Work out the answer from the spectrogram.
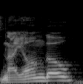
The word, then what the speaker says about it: Nyong'o: to say her last name I think it's Nyong'o who played Nakia in Black Panther refused to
